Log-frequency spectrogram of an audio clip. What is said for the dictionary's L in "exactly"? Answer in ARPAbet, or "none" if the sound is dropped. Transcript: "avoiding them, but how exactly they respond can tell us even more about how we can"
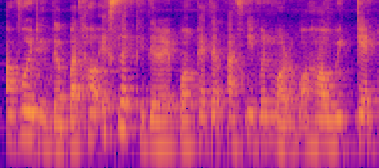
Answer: none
